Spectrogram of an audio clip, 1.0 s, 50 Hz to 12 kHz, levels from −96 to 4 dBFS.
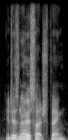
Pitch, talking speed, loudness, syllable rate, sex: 140 Hz, 290 wpm, -17 LUFS, 5.8 syllables/s, male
